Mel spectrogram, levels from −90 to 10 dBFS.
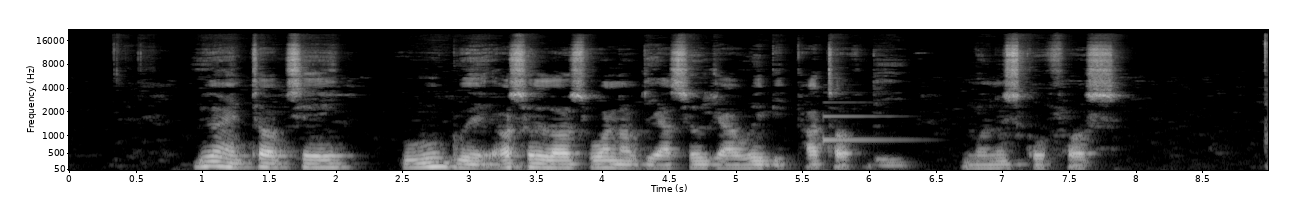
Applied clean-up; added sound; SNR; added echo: classical method log-MMSE.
